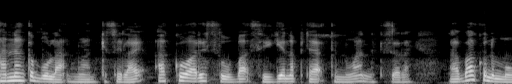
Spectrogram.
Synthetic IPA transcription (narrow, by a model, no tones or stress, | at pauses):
anaŋkəbula̰ʔnuankəsilajʔakuaɾɪsubaʔsiɡɪnapət͡ʃajaʔkənuanakə̥silaj | labakunəmu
